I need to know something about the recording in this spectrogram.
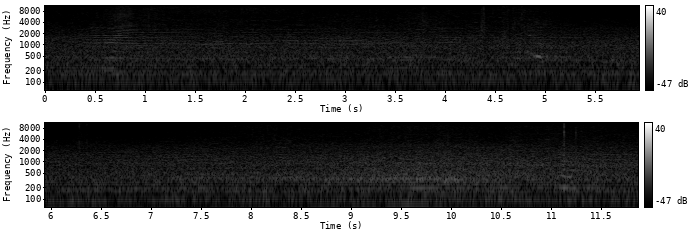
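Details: A top-bar hive of honey bees gives a continuous, even buzzing roar with faint layered tones. It swells slightly toward the end, with brief sharper buzzes of single bees passing close.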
